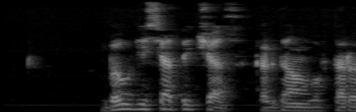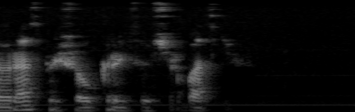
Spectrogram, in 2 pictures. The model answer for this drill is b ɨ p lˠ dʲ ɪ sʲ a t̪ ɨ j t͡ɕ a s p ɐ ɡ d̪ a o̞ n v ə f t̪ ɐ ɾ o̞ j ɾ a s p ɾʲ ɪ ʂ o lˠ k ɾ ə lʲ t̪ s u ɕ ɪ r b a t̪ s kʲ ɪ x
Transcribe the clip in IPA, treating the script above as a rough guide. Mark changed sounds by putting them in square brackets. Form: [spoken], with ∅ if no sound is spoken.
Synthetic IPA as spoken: b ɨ [∅] lˠ dʲ ɪ sʲ a t̪ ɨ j t͡ɕ a s [k] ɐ ɡ d̪ a o̞ n v ə f t̪ ɐ ɾ o̞ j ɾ a s p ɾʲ ɪ ʂ o lˠ k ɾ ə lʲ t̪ s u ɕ ɪ r b a t̪ s kʲ ɪ x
